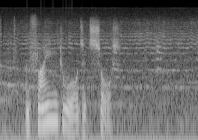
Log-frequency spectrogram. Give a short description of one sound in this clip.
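A mosquito whines close by.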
